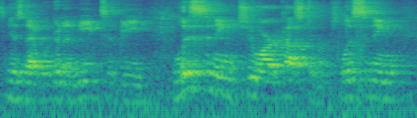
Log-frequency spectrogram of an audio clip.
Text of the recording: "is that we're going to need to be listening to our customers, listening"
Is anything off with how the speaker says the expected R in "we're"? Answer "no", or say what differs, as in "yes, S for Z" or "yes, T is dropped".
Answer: no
